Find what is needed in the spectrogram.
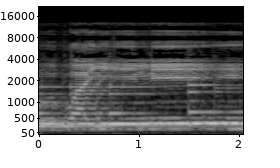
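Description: A song's music playing with sustained melodic notes; the melody glides up early on and steps to higher notes about one and a half seconds in.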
